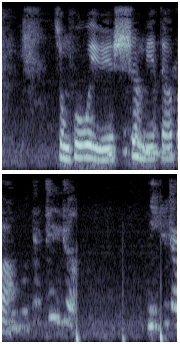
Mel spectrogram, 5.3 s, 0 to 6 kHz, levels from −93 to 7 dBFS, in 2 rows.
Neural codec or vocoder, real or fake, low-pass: none; real; 5.4 kHz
